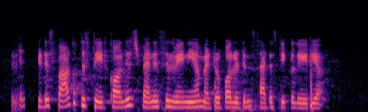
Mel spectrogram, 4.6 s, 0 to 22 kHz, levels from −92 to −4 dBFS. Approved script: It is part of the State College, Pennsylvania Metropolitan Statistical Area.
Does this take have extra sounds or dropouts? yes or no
yes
